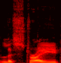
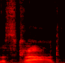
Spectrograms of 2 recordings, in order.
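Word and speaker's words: Lestrade: reading the book uh Steven fry pronounces it lustray which sounds wrong to me yeah we got calls him lrad yeah whichever one you prefer is valid it's uh yeah um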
